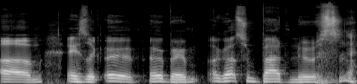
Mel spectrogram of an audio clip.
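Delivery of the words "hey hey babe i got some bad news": put-on dopey, dingus-like voice. Voicing the husband who comes home early: imitating the husband's voice. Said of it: "I like his voice".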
